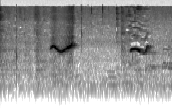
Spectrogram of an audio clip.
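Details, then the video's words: Talking Javan myna, able to imitate words and whistle, gives two clear wavy whistles about a second and a half apart, the first dipping and rising, the second shorter and flatter, over quiet room noise. "Jalak kebo pandai bicara"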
